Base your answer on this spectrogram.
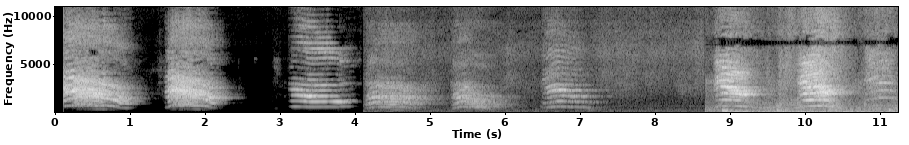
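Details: Cat making two kinds of sound: two harsh, raspy meows, then several clear, arched meows with falling tails, ending under loud music.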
